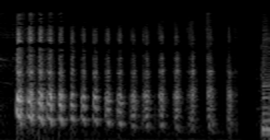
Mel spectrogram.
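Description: Sound effect from an animated logo intro: a rapid run of short ringing taps, about a dozen a second, that grows quieter and stops shortly before two seconds.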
